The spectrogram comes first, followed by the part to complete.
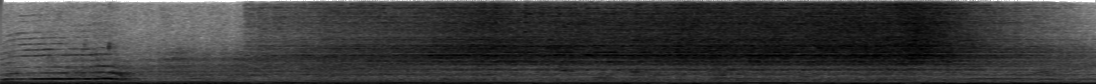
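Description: Live pop-punk band playing the opening of an intro piece: held low guitar and bass notes, with a cymbal wash swelling up toward the end. A brief gliding tone sounds about a second in.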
